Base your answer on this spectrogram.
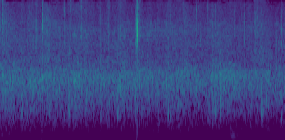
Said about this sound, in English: Hope Center, you can applaud that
